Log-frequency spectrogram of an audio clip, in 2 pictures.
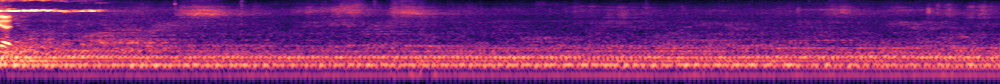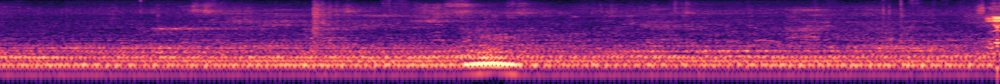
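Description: A steady low mechanical hum made of several fixed tones, with a brief louder low swell about three-quarters of the way through.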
